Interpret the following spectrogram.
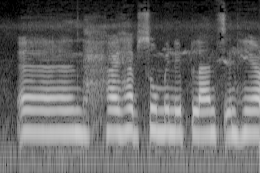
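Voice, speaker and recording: A woman with a Filipino accent speaks in a fairly high pitch. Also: dry sound with no echo. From Philippines. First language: Tagalog. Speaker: gardening vlogger. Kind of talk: casual garden tour; casual vlog chat, garden tour. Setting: outdoors on patio. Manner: casual with many fillers. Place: garden. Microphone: phone near.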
